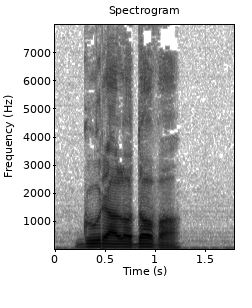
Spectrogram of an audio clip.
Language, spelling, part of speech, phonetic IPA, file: Polish, góra lodowa, noun, [ˈɡura lɔˈdɔva], Pl-góra lodowa.ogg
